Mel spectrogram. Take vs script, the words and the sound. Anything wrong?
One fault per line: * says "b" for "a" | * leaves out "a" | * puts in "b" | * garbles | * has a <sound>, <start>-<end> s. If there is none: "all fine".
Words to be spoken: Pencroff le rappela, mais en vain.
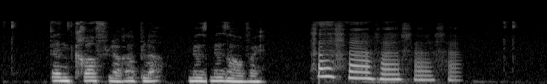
* puts in "mais"
* has a laugh, 3.1-4.7 s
